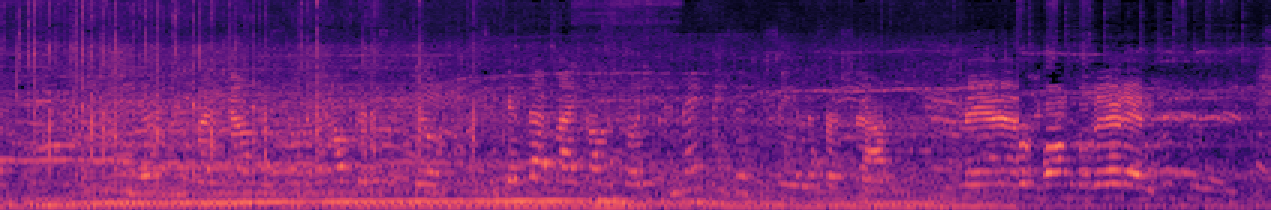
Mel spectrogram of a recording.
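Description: A flat-track racing motorcycle's engine running steadily at low revs, ending about seven seconds in, over crowd noise and voices.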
